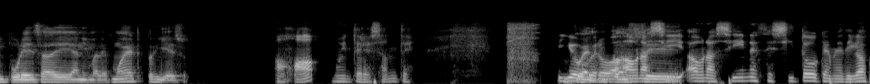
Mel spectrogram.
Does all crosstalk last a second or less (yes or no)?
no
